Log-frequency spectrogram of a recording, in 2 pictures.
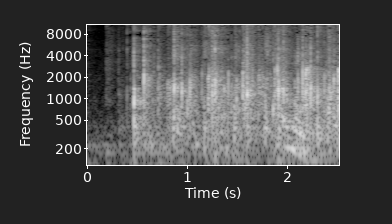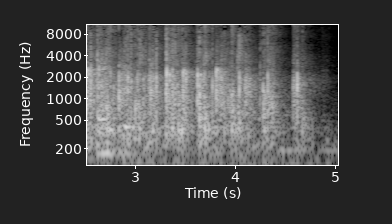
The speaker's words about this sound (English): So I, too, think they're deserving of a round of applause for me. Thank you.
